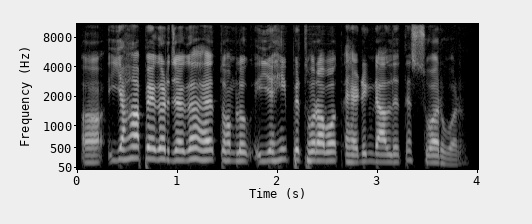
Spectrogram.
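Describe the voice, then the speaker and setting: In a close, dry recording with almost no room sound, a man with a smooth, resonant, high-pitched voice teaches an exam-prep class at a brisk pace. He keeps repeating the key points and poses questions to his students, then answers them himself.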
